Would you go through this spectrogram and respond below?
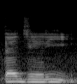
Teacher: Tajri, jim salah satu daripada 5 huruf qalqalah, maka kita lantunkan sedikit. Di sini qalqalah sughra, lantunan sedikit saja, tak perlu kuat. Tajri. Dia smooth saja.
